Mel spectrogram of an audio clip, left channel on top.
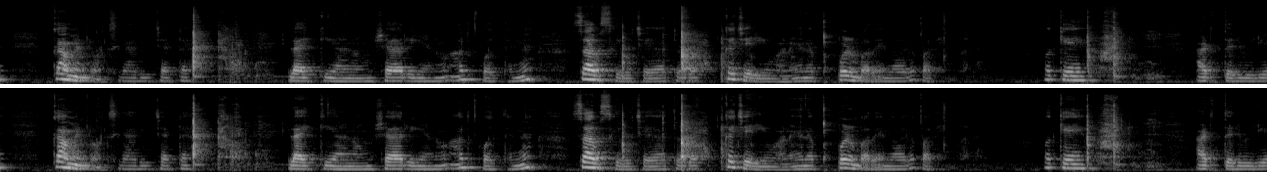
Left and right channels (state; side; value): normal; both; correlation 0.63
